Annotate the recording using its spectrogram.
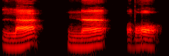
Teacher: Ujung itu bertemu dengan gusi menempel pada gusi atas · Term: makhraj huruf ro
